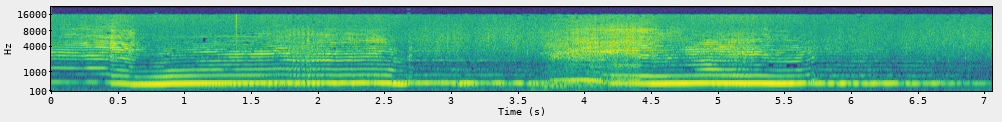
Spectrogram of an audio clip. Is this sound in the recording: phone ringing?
no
